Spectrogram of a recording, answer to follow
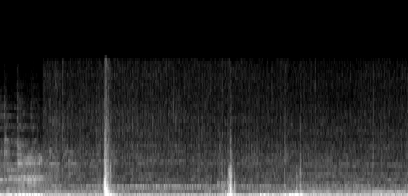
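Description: Knocks from a car door being worked: a sharp clunk about one and a half seconds in, then two lighter knocks, one past halfway and one later, over quiet background music.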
